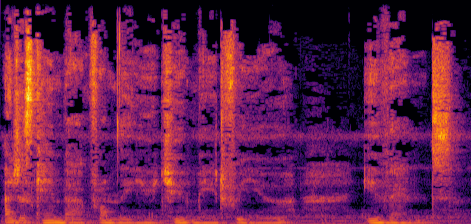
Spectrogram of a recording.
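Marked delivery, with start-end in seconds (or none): none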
